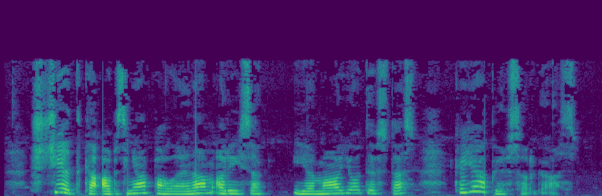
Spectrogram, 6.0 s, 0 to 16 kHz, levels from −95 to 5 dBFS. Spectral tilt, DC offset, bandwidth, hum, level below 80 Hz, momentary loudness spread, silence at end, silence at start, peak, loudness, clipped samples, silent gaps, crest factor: -4 dB/octave; under 0.1%; 11.5 kHz; none; -60 dBFS; 16 LU; 0.3 s; 0.3 s; 0 dBFS; -21 LUFS; under 0.1%; none; 22 dB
